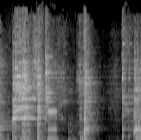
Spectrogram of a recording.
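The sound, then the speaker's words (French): Pots and pans clatter and clang in loud metallic bursts, several jangling crashes with a short quieter gap partway through. “C'est quoi ce bruit, là? Pourquoi ils ont pris une voiture de mariée pour le corbillard? C'est pas une voiture de mariée, c'est le bruit des casseroles.”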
